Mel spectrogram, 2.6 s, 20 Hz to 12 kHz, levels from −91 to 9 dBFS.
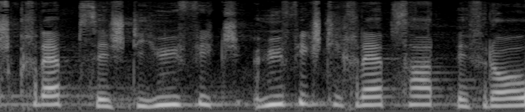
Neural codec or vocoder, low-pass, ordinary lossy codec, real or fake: none; none; none; real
